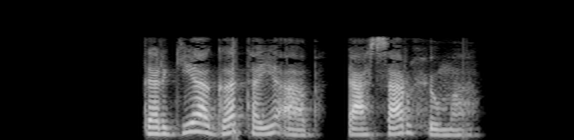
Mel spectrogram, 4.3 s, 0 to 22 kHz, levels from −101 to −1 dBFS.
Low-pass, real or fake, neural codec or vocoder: 7.2 kHz; real; none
